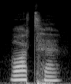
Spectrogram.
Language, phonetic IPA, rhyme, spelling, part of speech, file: German, [ˈvɔʁtə], -ɔʁtə, Worte, noun, De-Worte.ogg
- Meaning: nominative/accusative/genitive plural of Wort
